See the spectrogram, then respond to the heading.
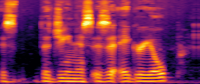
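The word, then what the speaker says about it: Argiope: agriop argapy argapy that's how you pronounce it okay or argapy or I'm not too fussy but a r g i o p e is how the spelling is and it's that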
